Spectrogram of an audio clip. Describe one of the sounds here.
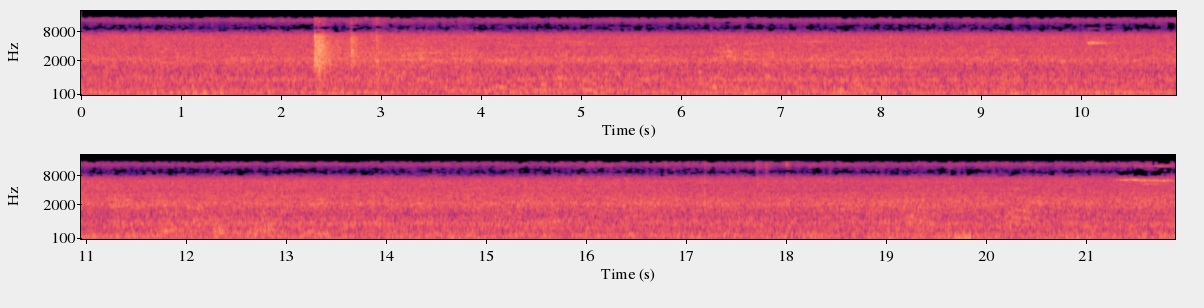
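A subway train rumbles and rattles loudly along the tracks.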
